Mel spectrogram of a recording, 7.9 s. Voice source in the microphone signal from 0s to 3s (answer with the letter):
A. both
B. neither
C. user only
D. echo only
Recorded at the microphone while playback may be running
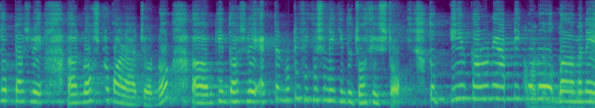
D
